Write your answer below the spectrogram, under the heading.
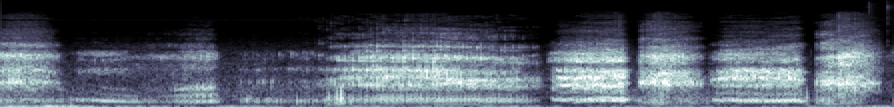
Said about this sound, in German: Wollen wir uns kurz mal anhören, wie ein Leopard klingt, wenn er brüllt?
